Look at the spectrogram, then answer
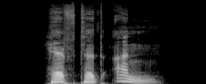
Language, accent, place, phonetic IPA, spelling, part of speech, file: German, Germany, Berlin, [ˌhɛftət ˈan], heftet an, verb, De-heftet an.ogg
- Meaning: inflection of anheften: 1. second-person plural present 2. second-person plural subjunctive I 3. third-person singular present 4. plural imperative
